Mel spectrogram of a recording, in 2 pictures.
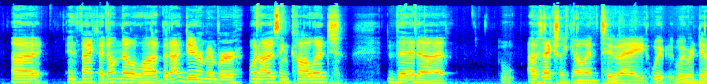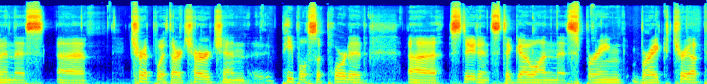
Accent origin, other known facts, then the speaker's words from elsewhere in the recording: United States; now in Knoxville, United States; where I grew up in Bowling Green, Kentucky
